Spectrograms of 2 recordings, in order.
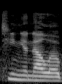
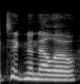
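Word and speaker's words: Tignanello: It's a it's a type of wine called tinanel, but in the states they sort of butcher the name and say tiganelo.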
